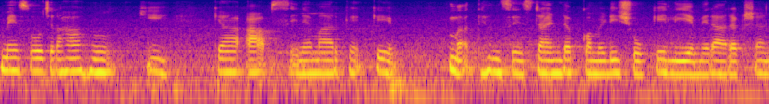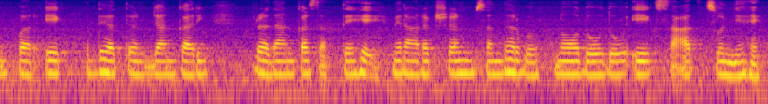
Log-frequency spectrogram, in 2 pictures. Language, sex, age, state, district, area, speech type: Hindi, female, 45-60, Madhya Pradesh, Harda, urban, read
